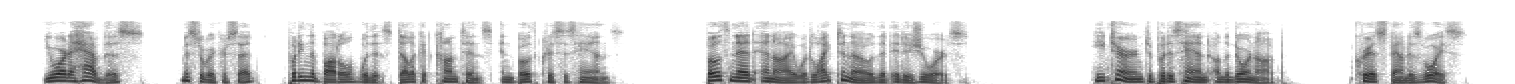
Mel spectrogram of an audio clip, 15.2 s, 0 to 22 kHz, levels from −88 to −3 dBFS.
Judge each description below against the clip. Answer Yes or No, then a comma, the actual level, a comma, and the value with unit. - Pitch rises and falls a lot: Yes, wide, 5.8 semitones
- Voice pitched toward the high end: No, low, 115 Hz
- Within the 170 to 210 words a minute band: Yes, average, 175 wpm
